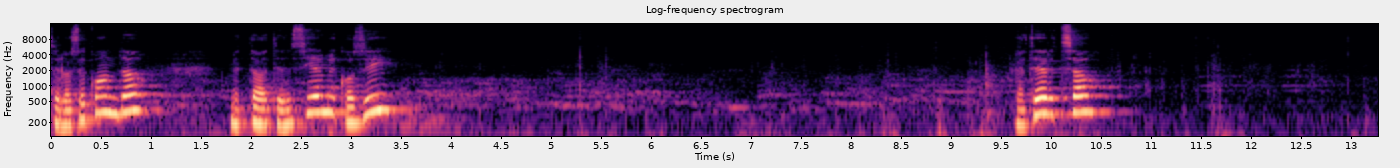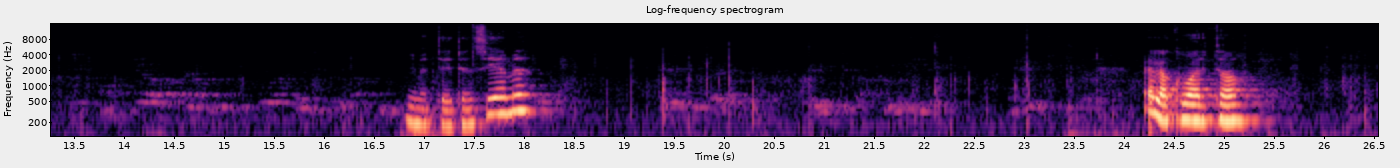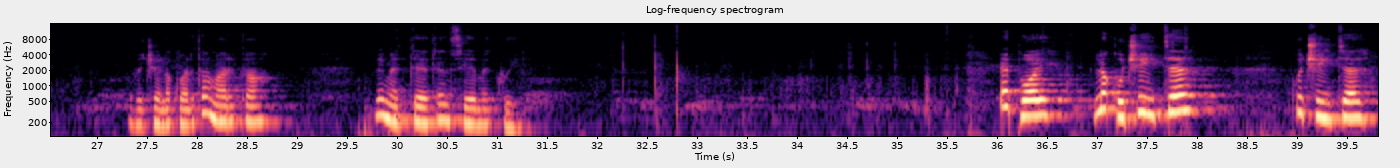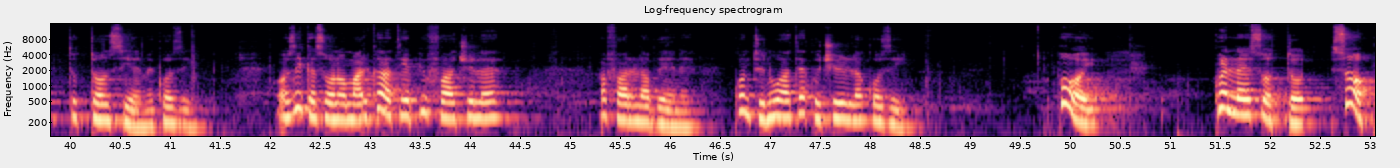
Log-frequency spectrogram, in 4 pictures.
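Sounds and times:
fabric handling: 0:02.4 - 0:53.0.

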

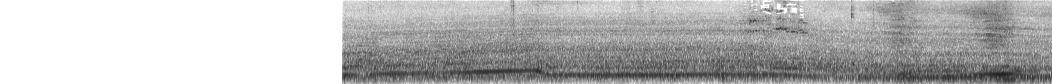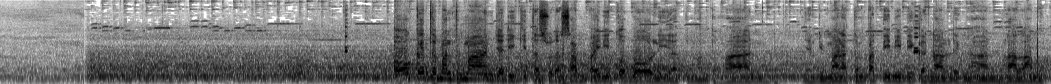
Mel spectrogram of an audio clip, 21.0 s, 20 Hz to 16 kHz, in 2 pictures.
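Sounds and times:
car engine accelerating: 0:03.4 - 0:21.0
road noise: 0:03.4 - 0:21.0.

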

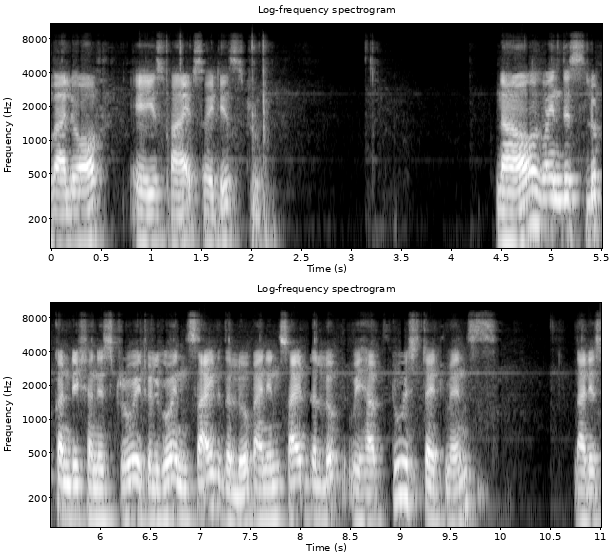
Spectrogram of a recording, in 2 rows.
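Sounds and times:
faint keyboard or mouse click: 0:01.1 - 0:02.3.

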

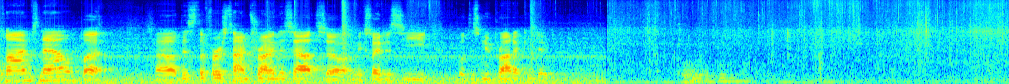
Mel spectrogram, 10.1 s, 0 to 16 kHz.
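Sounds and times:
steady low hum: 0:00.0 - 0:09.7
plastic wrap crinkling: 0:06.1 - 0:10.0.

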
